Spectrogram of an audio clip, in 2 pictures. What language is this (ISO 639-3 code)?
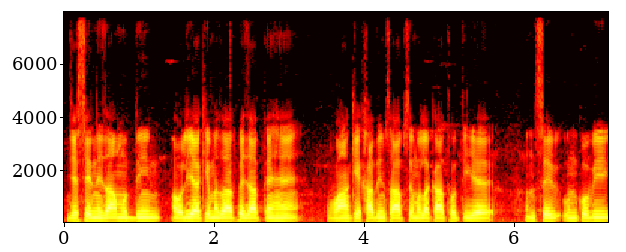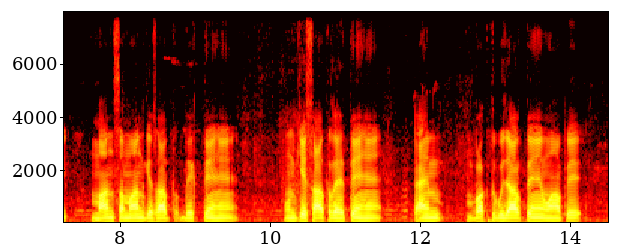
urd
